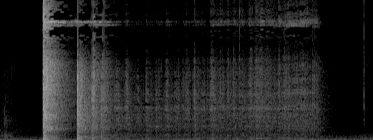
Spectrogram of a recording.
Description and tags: coin falling on floor
A single coin falls on a wooden floor.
